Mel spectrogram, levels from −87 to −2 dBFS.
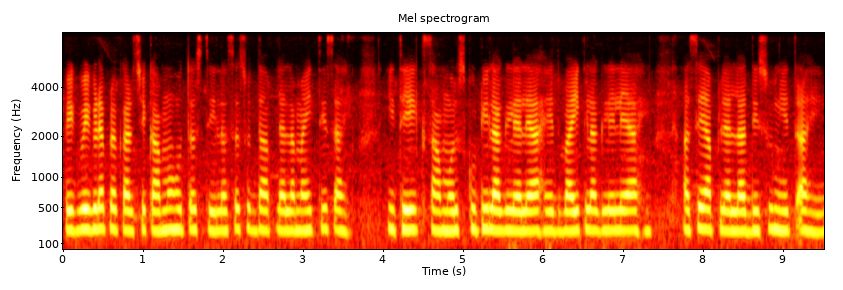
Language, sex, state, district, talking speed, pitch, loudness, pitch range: Marathi, male, Maharashtra, Chandrapur, 150 wpm, 230 Hz, -17 LUFS, 225-240 Hz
